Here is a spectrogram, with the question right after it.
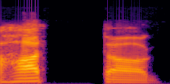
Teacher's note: I make the shape of the T, but I don't say it. But I do say the D.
